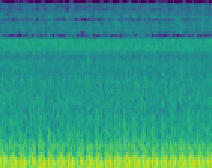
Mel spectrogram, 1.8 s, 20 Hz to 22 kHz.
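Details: 1994 Honda Magna 750 VF750C V4 after fuel line repair and airbox reinstall, no fuel leaks: steady, even idle with quick regular throb, no misses or knocks; runs happily, normal idle.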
